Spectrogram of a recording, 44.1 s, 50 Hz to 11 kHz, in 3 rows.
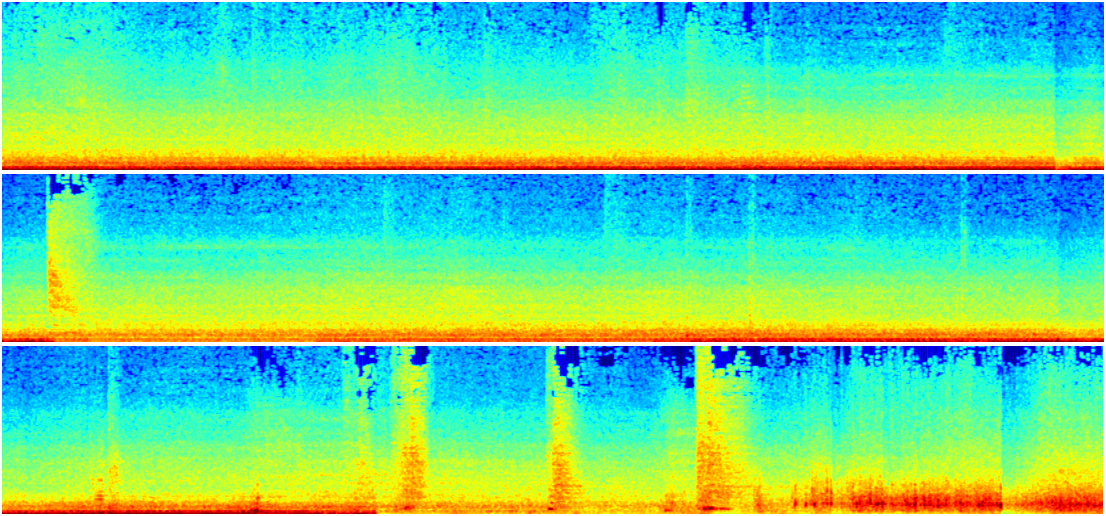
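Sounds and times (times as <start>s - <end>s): diesel engine running under load: 0.0s - 44.0s
short hiss: 38.6s - 39.4s.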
